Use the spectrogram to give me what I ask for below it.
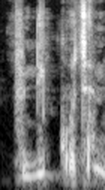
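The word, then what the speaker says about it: pnictogen: पी एन आई P silent है। को जन निकोजन फैमिली क्यों कहा जाता है?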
